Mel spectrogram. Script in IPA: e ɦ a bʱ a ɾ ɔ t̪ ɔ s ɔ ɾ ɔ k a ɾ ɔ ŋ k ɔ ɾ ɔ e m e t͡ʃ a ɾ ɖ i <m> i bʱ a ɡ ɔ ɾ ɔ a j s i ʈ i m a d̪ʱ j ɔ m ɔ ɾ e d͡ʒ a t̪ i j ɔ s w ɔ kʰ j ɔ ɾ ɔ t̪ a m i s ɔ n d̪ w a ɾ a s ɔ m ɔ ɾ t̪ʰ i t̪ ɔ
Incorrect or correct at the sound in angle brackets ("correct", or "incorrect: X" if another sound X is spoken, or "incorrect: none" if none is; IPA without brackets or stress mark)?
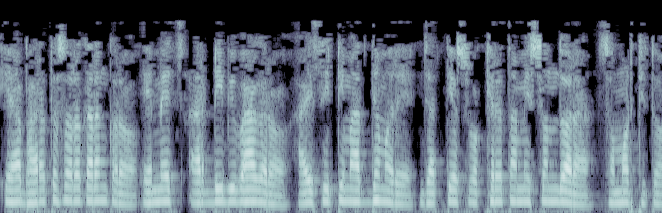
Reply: incorrect: b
